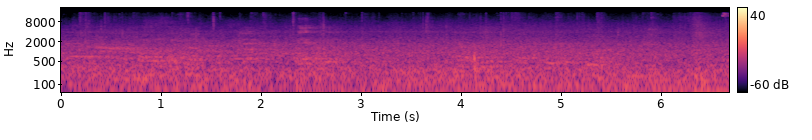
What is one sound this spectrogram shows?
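Footsteps tap on a paved sidewalk.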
